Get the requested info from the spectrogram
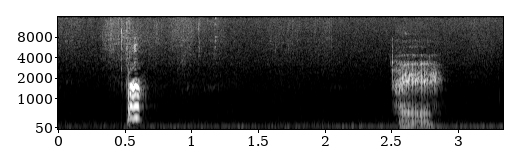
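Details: A 9-week-old Great Pyrenees puppy playing with a toy dog gives a single sharp yap, then a rough, noisy growl about two seconds later. A steady low hum sits under the sounds.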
